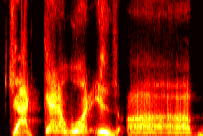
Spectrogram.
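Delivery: very high, stretched shout calling out a name; excited greeting. Real, not acted. Podcast host hailing a chat regular, very high stretched shout.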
